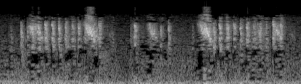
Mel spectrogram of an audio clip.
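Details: Sparrow lure call, made of quick harsh chirps packed into short stuttering runs, with louder sharp notes breaking through roughly every second.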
